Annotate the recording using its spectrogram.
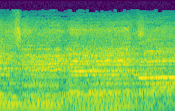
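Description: Choral music: voices holding sustained chords over a low drone, the harmony moving to a new chord about a second in.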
